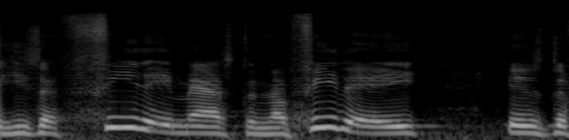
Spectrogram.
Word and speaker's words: FIDE: Most people refer to the World Chess Federation or International Chess Federation as FIDE, which is F-I-D-E. We pronounce it FIDE, which is the correct pronunciation.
